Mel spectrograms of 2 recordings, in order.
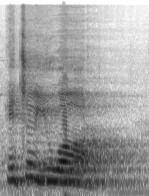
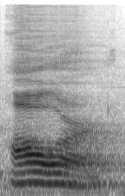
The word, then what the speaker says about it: hour: the hour the hour Hou are love love the pronunciation offered me mispronounced Hou are in English it is our okay aw or our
